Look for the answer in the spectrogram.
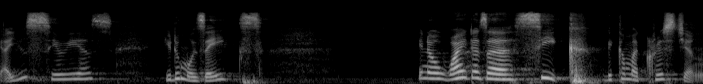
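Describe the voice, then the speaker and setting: A woman in her thirties from Kenya with a Kenyan accent, telling her life story in a lively talk with asides and acted-out quotes. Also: mid-range voice. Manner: lively, laughing, acts out quoted voices. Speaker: speaker giving a talk.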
